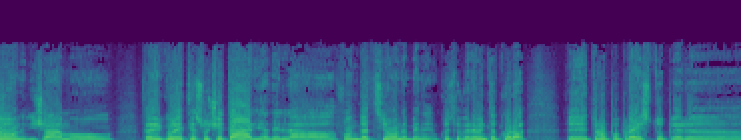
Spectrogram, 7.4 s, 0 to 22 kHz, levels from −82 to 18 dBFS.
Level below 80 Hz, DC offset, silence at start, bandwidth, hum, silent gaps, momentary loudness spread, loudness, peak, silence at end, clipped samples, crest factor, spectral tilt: -44 dBFS; under 0.1%; 0 s; 15.5 kHz; none; none; 6 LU; -14 LUFS; 0 dBFS; 0 s; under 0.1%; 14 dB; -4.5 dB/octave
